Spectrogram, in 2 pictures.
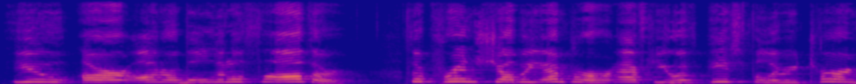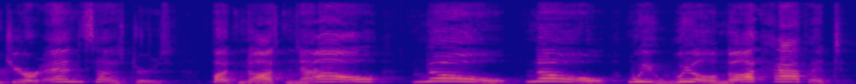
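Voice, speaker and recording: A woman voicing a shrieking crowd of island people, crying out in shrill pleading. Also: moderate pace, pushed and bright. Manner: shrill pleading, exultant cries.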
